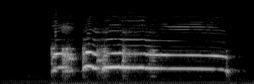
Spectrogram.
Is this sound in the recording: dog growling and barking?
no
